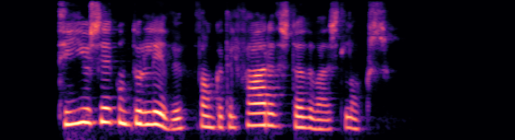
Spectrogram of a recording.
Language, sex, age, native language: Icelandic, female, 30-39, Icelandic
